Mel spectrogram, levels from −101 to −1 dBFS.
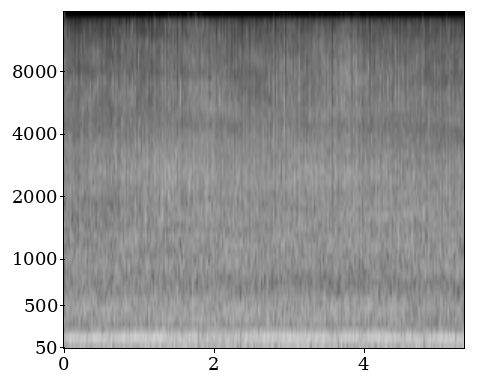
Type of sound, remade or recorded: remade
